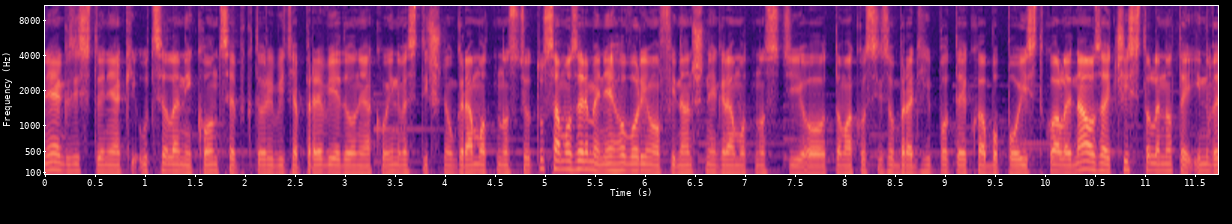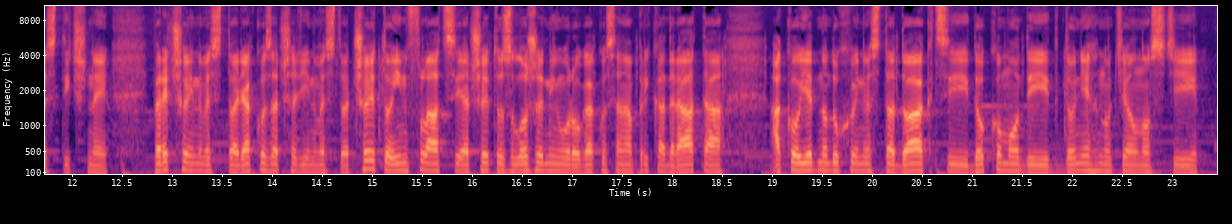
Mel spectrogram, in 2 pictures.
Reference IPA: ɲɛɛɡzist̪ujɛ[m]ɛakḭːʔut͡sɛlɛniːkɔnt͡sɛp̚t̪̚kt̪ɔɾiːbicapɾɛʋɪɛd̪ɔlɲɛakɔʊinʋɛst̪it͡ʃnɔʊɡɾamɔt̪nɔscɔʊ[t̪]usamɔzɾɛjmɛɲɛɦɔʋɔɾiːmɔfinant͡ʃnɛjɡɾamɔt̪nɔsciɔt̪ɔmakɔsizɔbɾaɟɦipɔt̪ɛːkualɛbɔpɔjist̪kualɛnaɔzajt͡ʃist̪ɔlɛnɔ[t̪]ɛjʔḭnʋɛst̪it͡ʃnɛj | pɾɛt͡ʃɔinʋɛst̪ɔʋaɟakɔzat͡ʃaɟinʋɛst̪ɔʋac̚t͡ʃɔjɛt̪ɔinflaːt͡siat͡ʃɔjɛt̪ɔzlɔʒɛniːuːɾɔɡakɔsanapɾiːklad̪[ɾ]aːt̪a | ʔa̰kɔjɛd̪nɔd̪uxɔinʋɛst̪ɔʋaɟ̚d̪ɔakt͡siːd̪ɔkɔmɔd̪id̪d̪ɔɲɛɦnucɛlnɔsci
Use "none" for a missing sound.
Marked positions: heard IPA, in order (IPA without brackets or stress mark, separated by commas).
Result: ɲ, t̪, t̪, ɾ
